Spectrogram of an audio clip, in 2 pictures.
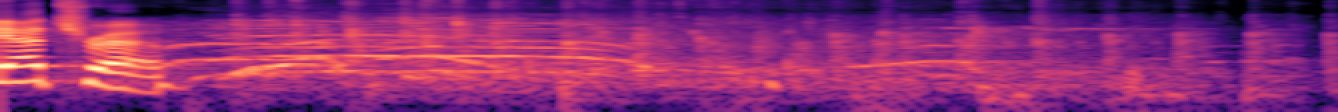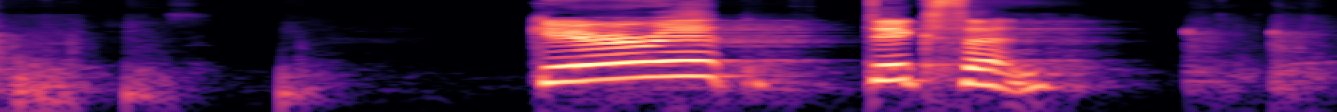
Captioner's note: applause; applause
